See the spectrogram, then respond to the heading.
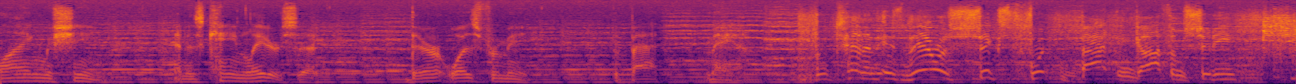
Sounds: Speech, Music

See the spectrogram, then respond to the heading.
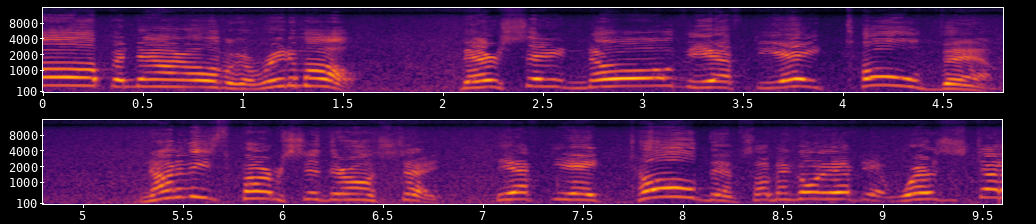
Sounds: Speech

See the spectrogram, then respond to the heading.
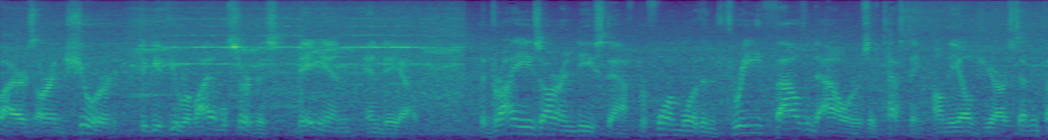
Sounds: Speech

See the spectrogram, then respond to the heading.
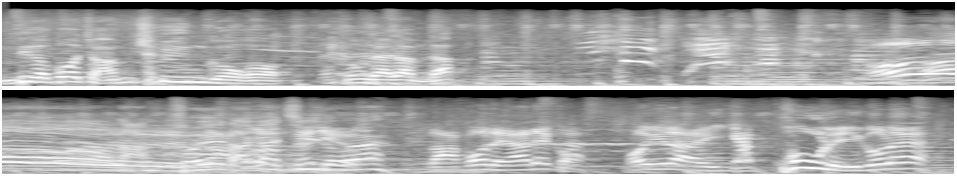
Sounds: shot football

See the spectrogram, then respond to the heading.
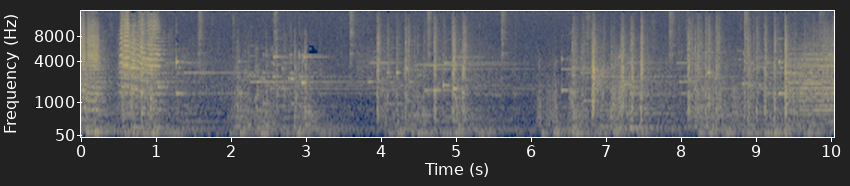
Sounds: Tap, Music

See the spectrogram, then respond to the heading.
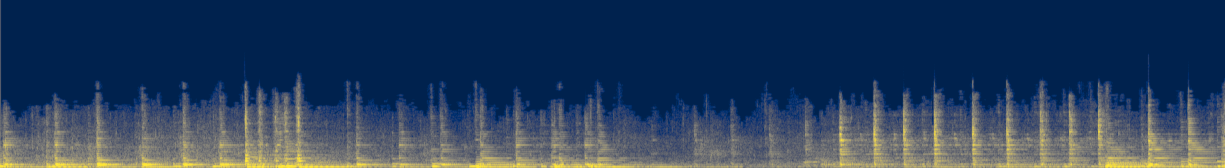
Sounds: Musical instrument, inside a large room or hall, Bowed string instrument, Music

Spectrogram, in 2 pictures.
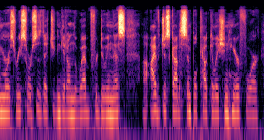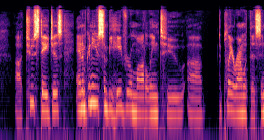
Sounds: Speech

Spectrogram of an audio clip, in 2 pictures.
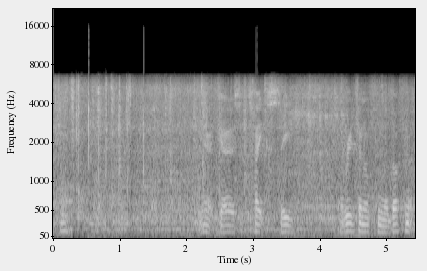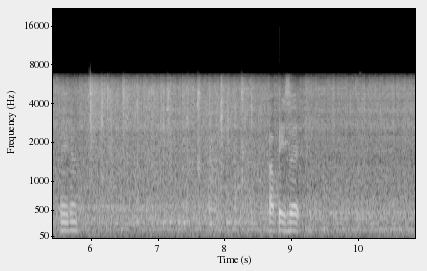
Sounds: Printer, Speech

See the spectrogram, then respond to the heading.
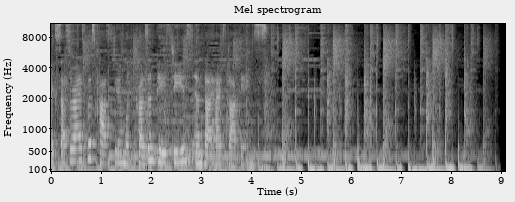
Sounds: Music, Jingle (music), Speech

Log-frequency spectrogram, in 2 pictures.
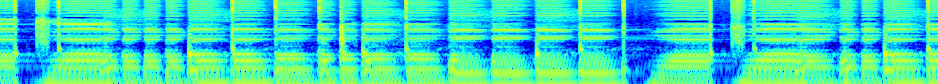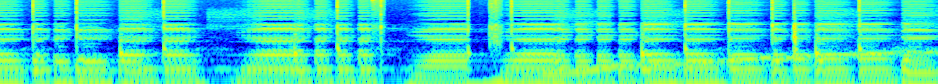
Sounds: Electronic music, Synthesizer, Musical instrument, House music, Music, Dubstep

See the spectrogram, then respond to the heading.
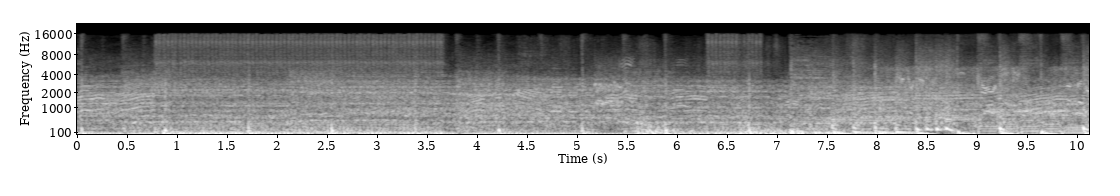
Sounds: outside, urban or man-made, Music

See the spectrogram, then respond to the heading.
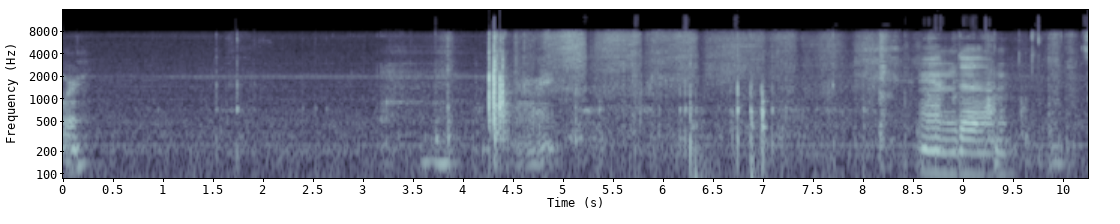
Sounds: Speech

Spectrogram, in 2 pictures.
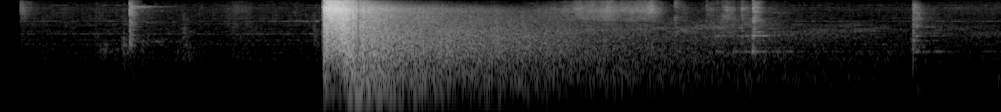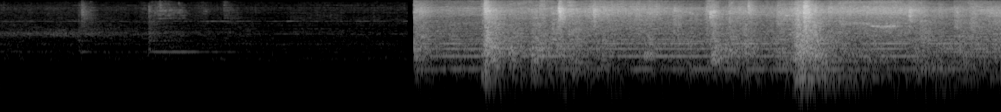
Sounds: firing cannon

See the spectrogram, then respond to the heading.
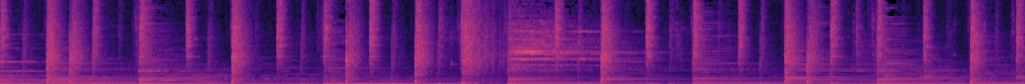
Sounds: running electric fan

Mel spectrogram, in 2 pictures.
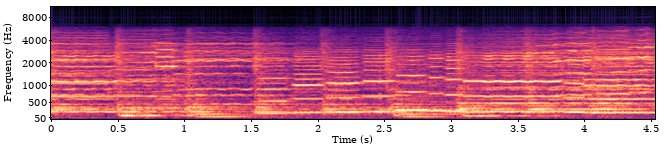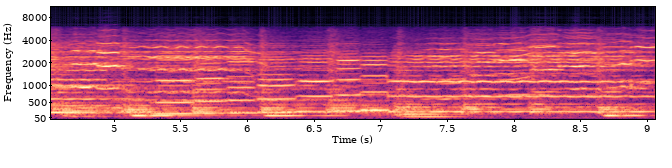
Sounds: Violin

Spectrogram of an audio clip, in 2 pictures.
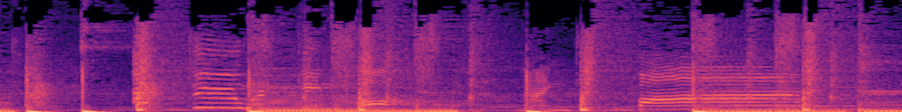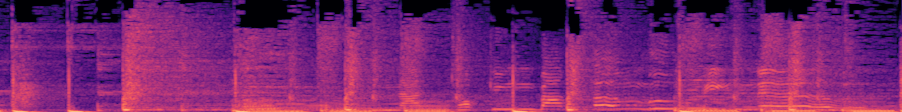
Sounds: Music

